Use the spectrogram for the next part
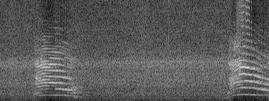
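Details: Ragdoll cat disliking its bath, during washing; two strong wailing meows about three seconds apart, each rising then bending down, with low mechanical hum between them.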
